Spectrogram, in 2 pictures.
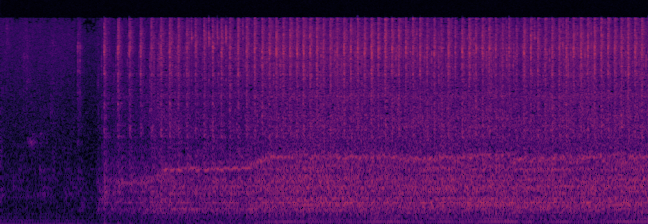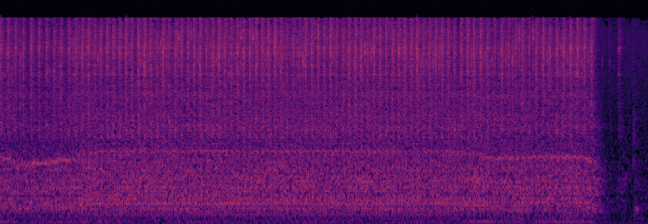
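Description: Bernina sewing machine stitching a tapered decorative appliqué stitch: it starts about a second in, runs steadily at a rapid needle rate, and stops by itself shortly before the end as the tapering program reaches its set stitch length.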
